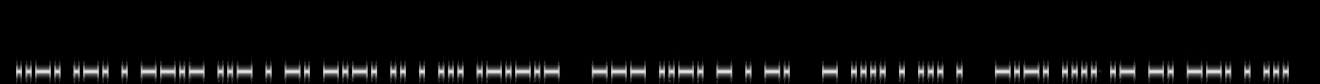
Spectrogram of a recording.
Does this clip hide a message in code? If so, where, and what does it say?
Yes: Morse code from 0.2 to 12.9 s, heard as a keyed tone, about 25 wpm, 600 Hz. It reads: FREQUENCIES. OFTEN THESE CHANGES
